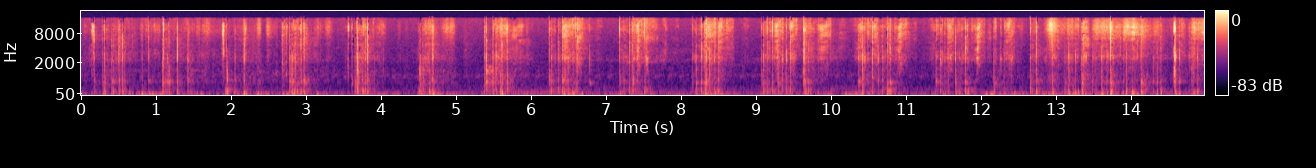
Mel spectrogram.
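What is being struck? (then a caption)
Paperboard tub with plastic lid. A CremaNovi paperboard chocolate spread tub with a plastic lid is gripped in both hands while fingertips and nails tap and scratch the lid and sides. Dense clusters of short, dry, crackly taps and scratchy rasps repeat throughout, each with a soft low thump and a bright papery edge that stops almost at once.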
